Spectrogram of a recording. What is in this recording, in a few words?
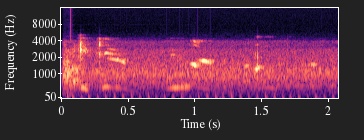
Voice Of Young Boy, EVP; Lake George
